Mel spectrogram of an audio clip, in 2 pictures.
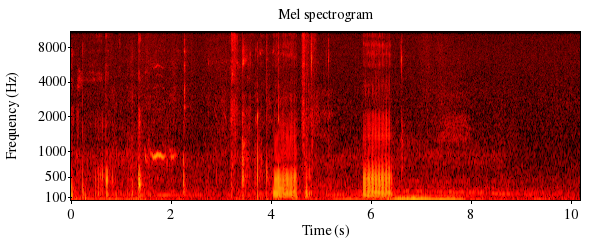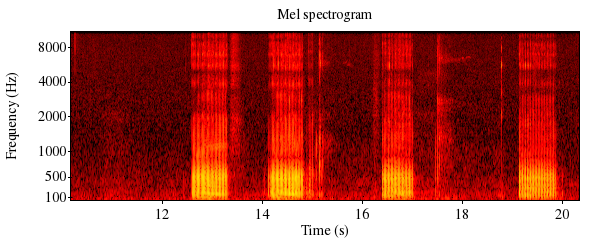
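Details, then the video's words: Two-month-old Shar Pei puppy snoring in the middle of a nap; rasping, breathy snorts come in short bursts, sparse at first, then repeated about every two seconds in the second half, with a quiet room between. "Mon bb shar pei qui ronfle"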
